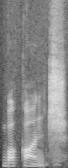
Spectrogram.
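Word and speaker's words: bakancs: at one place and when you pronounce it it's probably better to divide the word into parts like bokonch and zokni try to say it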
